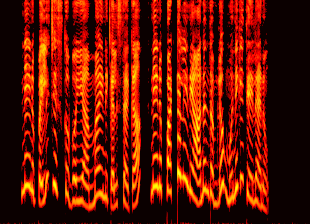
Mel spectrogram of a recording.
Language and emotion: Telugu, happy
